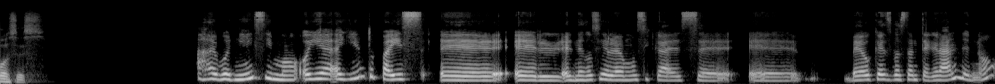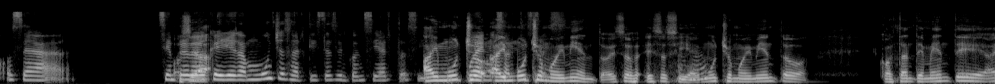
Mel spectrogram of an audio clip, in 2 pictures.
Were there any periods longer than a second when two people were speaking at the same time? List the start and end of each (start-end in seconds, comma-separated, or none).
14.2-15.7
